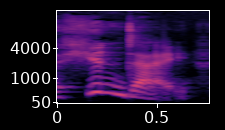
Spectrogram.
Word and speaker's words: Hyundai: year has been a little bit quieter for Hyundai apart from an iconic name pronunciation campaign oh it's Hyundai by the way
